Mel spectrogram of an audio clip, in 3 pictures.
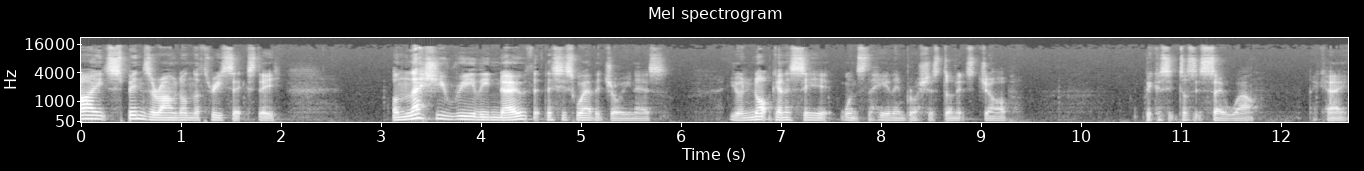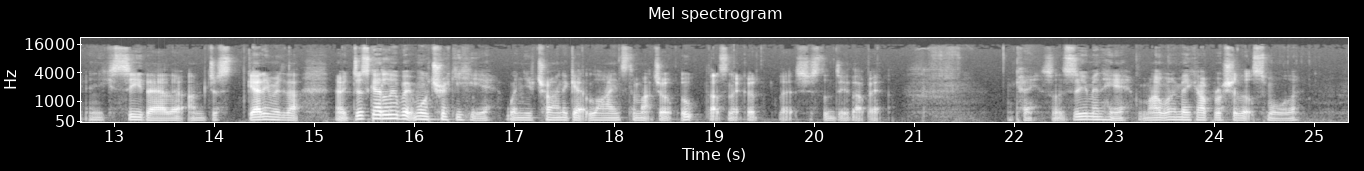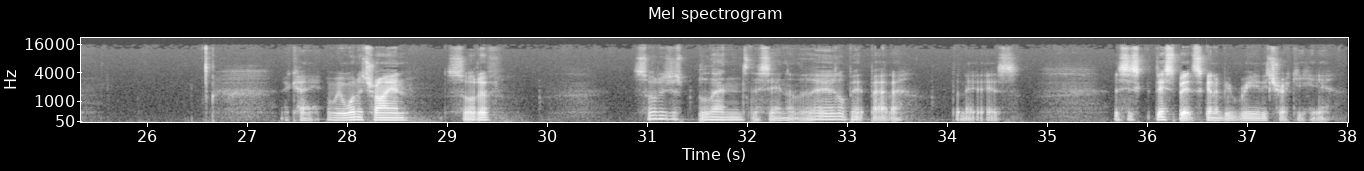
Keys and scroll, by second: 23.6 [.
